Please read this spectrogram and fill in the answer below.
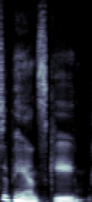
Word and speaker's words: Szczepanski: difficult um you know it's just sansky very very easy and um when in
